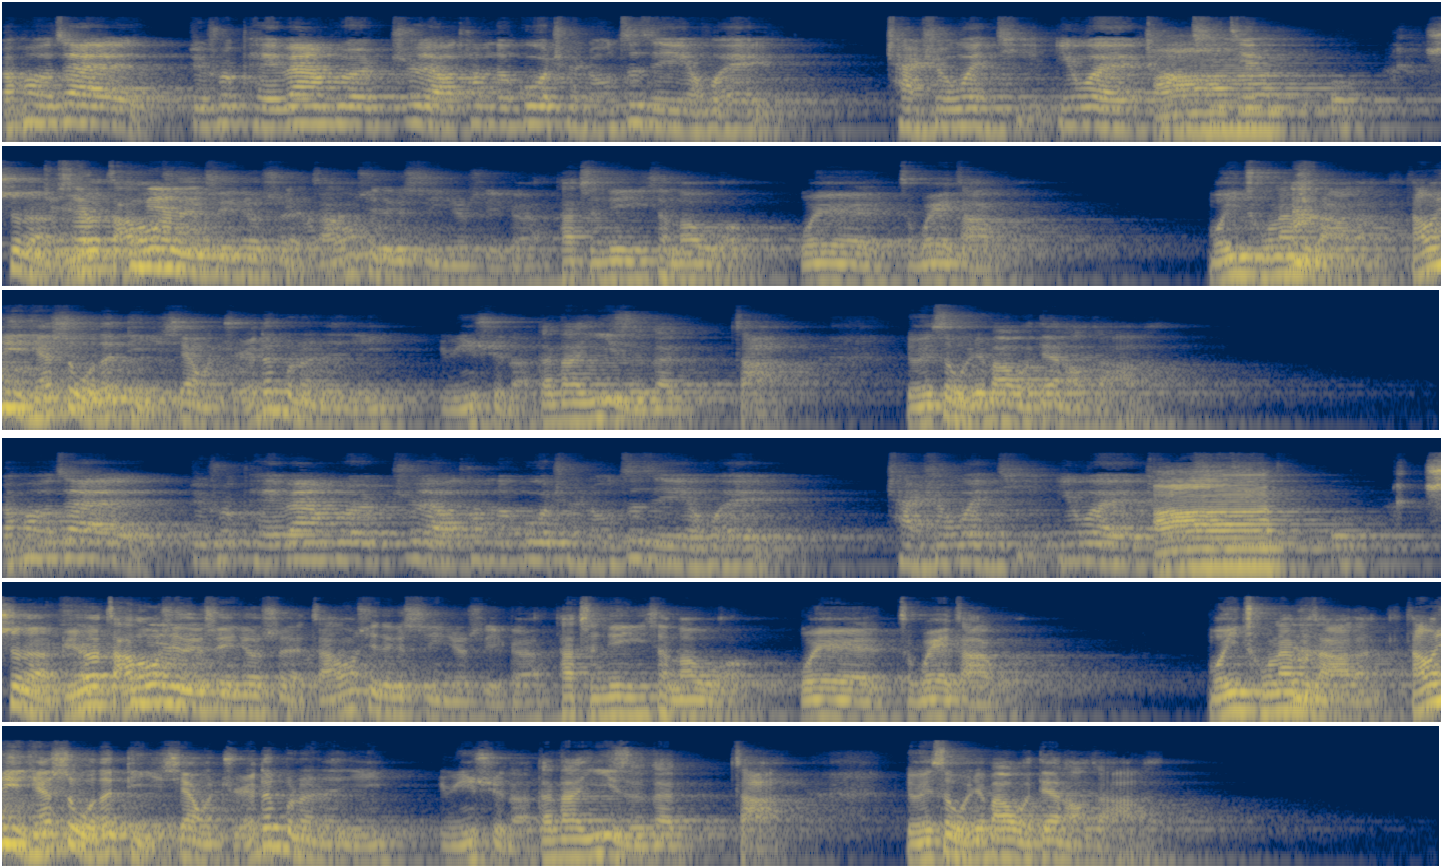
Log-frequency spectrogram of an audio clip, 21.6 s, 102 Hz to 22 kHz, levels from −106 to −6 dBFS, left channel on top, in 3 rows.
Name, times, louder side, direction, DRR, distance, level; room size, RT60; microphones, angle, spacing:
voice 1, 0.0-3.9 4.4-6.3 6.6-6.8 7.4-8.2 8.6-8.9 13.6-13.8, left 4 dB, 85° left, 8 dB, 0.7 m, -35 dB
voice 2, 5.8-6.4 7.1-12.3 13.2-20.2, right 3 dB, 50° right, 10 dB, 0.5 m, -32 dB
7.6 x 6.5 x 5.6 m, 1.5 s
head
